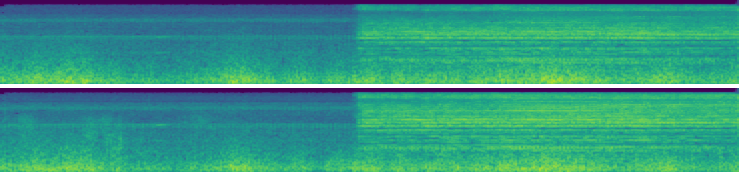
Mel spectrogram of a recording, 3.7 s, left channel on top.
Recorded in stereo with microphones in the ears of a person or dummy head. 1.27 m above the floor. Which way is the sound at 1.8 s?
20° right (ahead or behind).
